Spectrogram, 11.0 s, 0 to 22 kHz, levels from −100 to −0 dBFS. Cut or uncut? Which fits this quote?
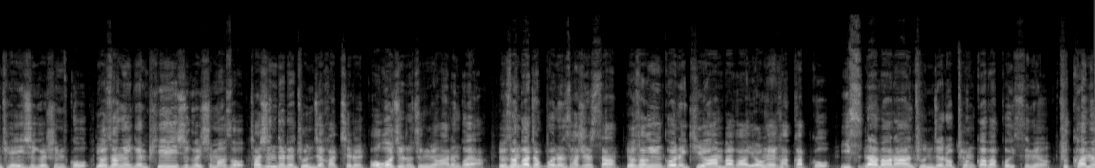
cut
